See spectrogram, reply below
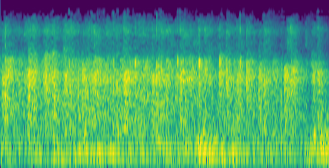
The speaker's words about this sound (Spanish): Entonces, un aplauso para Humberto.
